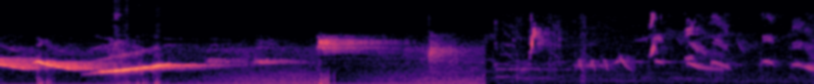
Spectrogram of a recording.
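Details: Song of a green-winged saltator, used to stimulate a caged bird to sing: strong rising and falling whistled slurs open the phrase, followed by quieter, quick high-pitched chirps.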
